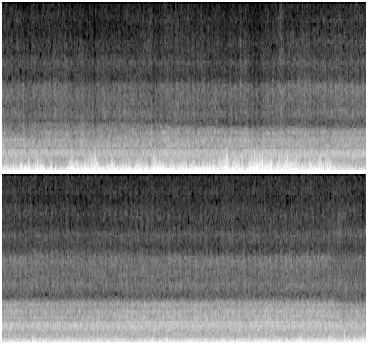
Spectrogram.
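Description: Train running across a bridge, heard from a carriage window: steady rumble of wheels on rails mixed with wind noise, a little louder in the first half and easing slightly about halfway through.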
